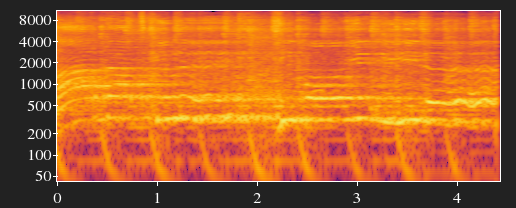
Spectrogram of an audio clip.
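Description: A woman singing a schlager song into a handheld microphone over backing music with a steady kick-drum beat. She holds long notes, the first sliding up into pitch right at the start.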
